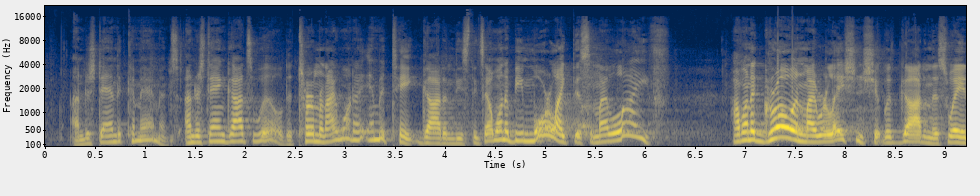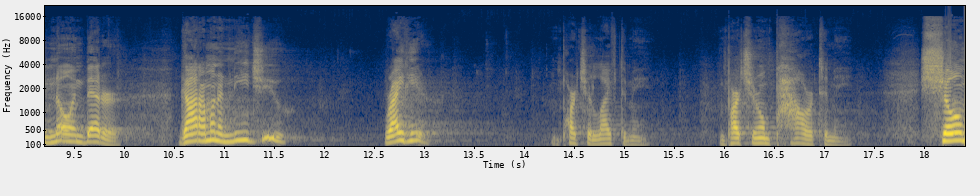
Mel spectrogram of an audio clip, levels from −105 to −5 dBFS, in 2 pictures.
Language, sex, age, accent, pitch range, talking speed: English, male, 40-59, American, 140-195 Hz, 200 wpm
